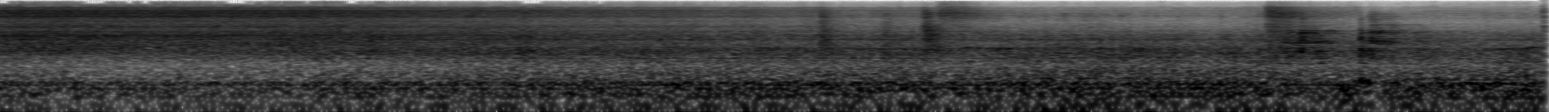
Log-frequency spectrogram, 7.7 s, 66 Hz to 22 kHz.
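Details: TEP70-0356 diesel passenger locomotive after a medium overhaul at Voronezh TRZ in November 2022, hauling a passenger train: a constant airy hiss with a faint steady whistle over the diesel rumble. Normal turbocharger whistle.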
